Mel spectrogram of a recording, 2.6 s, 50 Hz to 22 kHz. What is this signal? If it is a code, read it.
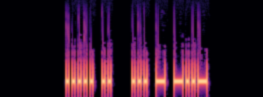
Morse code, heard as a keyed tone, about 41 wpm, 700 Hz. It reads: 5I STX
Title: Winter Field Day Exchanges Encore 40wpm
